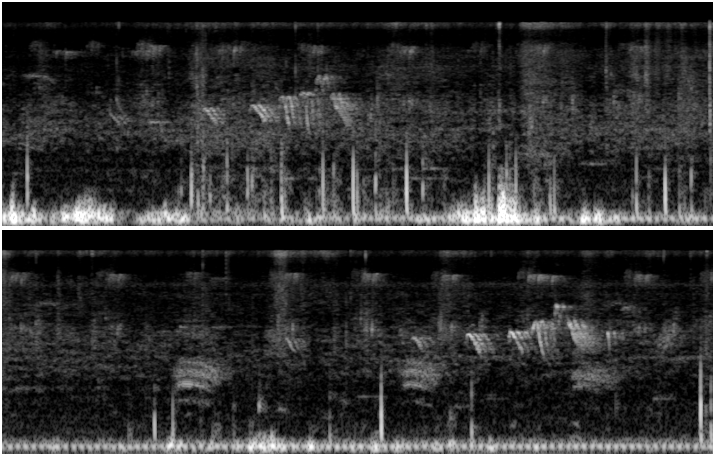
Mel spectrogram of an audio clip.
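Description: Birds chirping in short clusters of quick high calls, with a lower call between them. There are scattered small clicks, a low thud near the start, and a louder low rumble about three and a half seconds in.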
